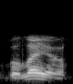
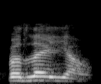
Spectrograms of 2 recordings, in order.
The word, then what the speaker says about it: Vallejo: to be Val gelino oh Vallejo Vallejo he's from Vallejo so I was like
